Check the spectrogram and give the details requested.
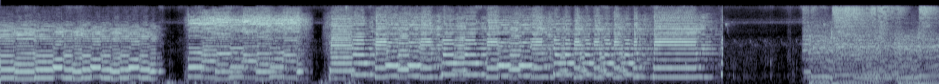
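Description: A melodic multi-tone vehicle horn, telolet-style, playing a tune in three phrases. After a short pause near the end, a rock music track with guitar and heavy bass starts.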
